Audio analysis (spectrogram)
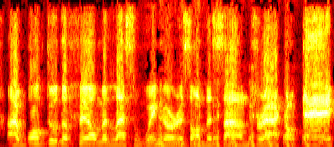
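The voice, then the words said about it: Poor imitation of another person's voice. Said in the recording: “piss-poor Arnold impersonation”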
